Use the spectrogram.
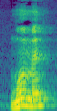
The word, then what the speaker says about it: woman: Et il se prononcera ou dans Bosom, Wolf, Woman.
